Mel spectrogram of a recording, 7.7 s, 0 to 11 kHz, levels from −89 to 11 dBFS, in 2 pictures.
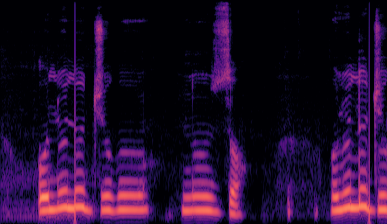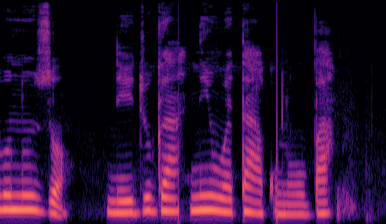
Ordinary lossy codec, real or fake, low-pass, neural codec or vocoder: none; real; none; none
